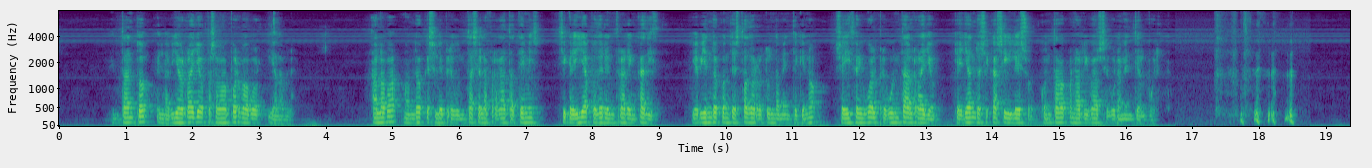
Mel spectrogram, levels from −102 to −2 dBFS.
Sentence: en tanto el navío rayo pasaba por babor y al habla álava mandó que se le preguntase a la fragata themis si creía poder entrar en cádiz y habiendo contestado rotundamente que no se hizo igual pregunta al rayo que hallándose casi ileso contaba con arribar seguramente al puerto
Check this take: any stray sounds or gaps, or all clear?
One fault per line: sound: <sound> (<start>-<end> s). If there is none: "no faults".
sound: laugh (17.3-18.6 s)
